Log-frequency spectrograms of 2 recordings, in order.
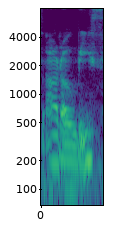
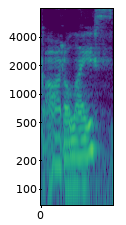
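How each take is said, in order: First: The word is said unlike its spelling. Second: The word is said the way it looks. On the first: The speaker calls it right. "is how you pronounce it" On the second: The speaker calls it wrong. "It looks like autolyse"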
